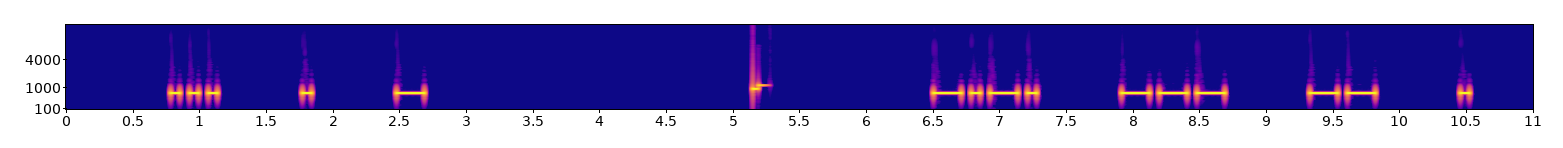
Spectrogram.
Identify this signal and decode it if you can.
Morse code, heard as a keyed tone, about 17 wpm, spaced as for 10 wpm, 700 Hz. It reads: SET COME
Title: 3x Character Spacing - Top 300 Words - 17wpm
